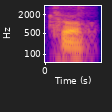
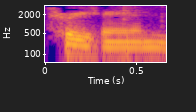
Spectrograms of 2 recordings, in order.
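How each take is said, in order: First: The name is said with a French pronunciation. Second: The name is said with an American pronunciation. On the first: This is the family's own way of saying it. The speaker calls it right. "but it's Trahan" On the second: This is how most people commonly say it. The speaker calls it wrong. "People say Trahan"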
